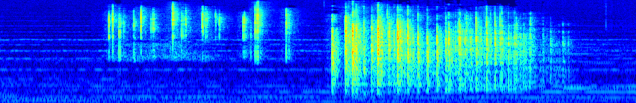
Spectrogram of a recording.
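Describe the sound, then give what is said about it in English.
A few quick, light clicks as dice rattle, then a sharp burst of dice clattering and tumbling across a hard table, fading out after about a second, rolled for a power check. No voices. “Roll a power check.”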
